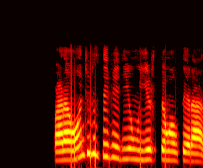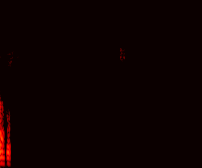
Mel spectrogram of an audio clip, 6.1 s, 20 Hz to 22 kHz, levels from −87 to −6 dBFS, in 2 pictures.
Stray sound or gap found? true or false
false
